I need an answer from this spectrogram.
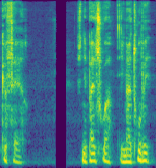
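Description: A man's voice: medium pitch, steady tone, a little slow, warm tone, husky. A man voicing a brooding, guilt-ridden male pastor who hides a terrible past. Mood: desperate. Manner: tense, brooding.

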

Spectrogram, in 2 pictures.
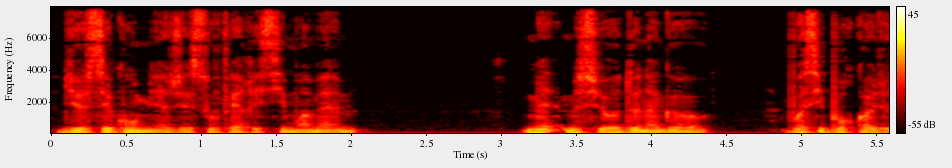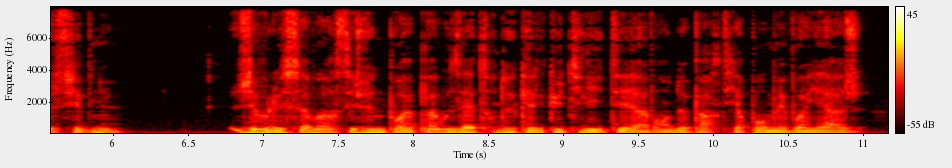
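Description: A man's voice: medium pitch, normal speed, dark tone, breathy edge, close to an everyday voice. A man voicing an emotional, affected middle-aged widow in an audiobook, speaking in a gushing, tearful manner. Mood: earnest. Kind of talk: audiobook character reading.

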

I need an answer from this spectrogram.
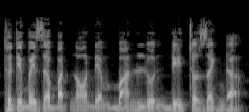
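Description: A brutal gang leader, played by a male storyteller speaks in a cold, menacing way. His voice sits fairly low, with lively intonation. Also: normal speed, faint music behind.

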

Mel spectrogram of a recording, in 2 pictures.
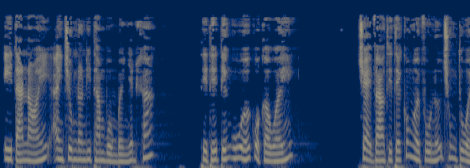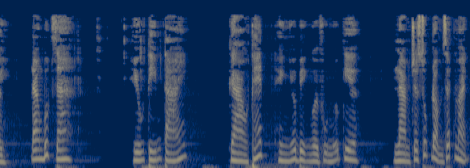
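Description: A woman's voice: fairly low pitch, brisk, pauses often, a little mellow, no room sound, studio quality, natural voice. A woman voicing a tired, apologetic middle-aged man in a read-aloud story.

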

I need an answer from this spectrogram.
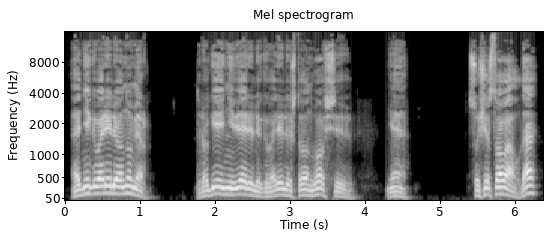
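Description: A man lightly acts the role of a blunt, weary immigrant father, a former engineer with a Croatian accent who talks in broken, insistent sentences. His medium-pitched, darkish voice is pitched above his natural one, with lively intonation at a moderate pace, recorded clean and dry in a studio.

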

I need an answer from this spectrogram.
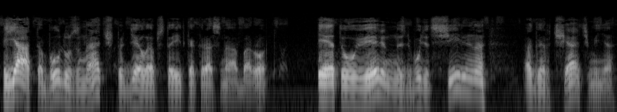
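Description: A man reading an audiobook, voicing a weary, wry middle-aged king in a soft, measured way. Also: low voice, sing-song, highs cut off, voice pushed down, heavily acted.

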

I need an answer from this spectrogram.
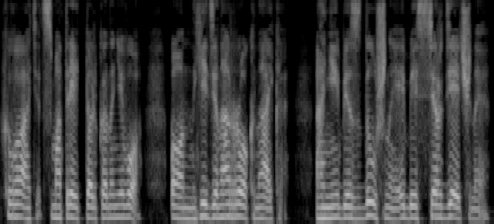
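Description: A woman voicing a passionate young male werewolf in an audiobook, pleading with a low, growling voice. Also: flat delivery, slow, darkish tone, dry recording, clean studio sound. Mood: impassioned. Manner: heated, pleading, bitter. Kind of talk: audiobook character voice.

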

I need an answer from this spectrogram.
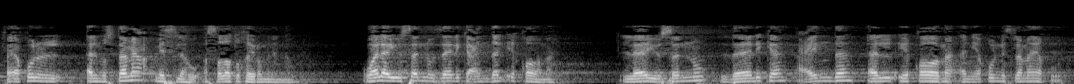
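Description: Male religious teacher, chants drawn-out examples, higher voice, muffled recording in a reverberant hall. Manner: teaching in formal Arabic with colloquial asides, chanting examples slowly. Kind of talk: religious lesson with chanted call to prayer. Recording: dull lo-fi audio with long hall reverb.

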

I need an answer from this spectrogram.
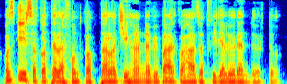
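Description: A man voicing a calm army major who questions a prisoner in a measured way. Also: fairly low pitch, dry recording, studio quality, lightly acted. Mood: cool. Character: cool, patient British army major interrogating.

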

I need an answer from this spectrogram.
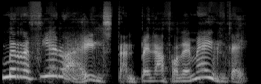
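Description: A man's voice: high voice, huge pitch swings, unhurried, vocal fry, bright, forceful tone, breathy edge, dry recording, studio quality, voice pushed up, exaggerated voice. A man voicing a stern, mocking old woman goddess in an audiobook, speaking in a blunt, scolding way. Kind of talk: audiobook character voice.

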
